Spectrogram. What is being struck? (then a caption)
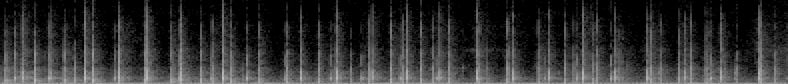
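Plastic supplement tub. A white plastic supplement tub, held sideways near the mic, is tapped rapidly on its bottom and sides with fingertips. Quick, dry, hollow taps with a mid-pitched knock ring out with almost no decay, over a steady low hum.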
